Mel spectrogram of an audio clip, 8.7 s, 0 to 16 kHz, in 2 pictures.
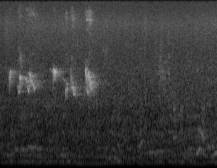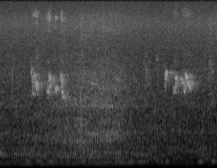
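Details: Trapping decoy red-whiskered bulbul singing on 15 October 2017, a day of changing wind; short chirpy whistled phrases at the start, middle and end, with a spell of low rustling noise between.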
